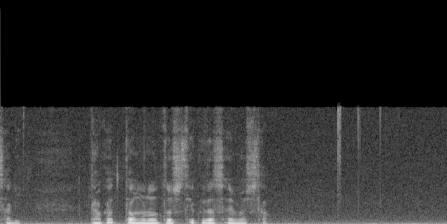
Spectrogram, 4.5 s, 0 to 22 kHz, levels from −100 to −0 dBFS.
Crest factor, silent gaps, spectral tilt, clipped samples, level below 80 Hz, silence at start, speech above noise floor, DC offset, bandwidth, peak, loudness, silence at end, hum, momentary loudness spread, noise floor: 18 dB; none; -7 dB/octave; under 0.1%; -46 dBFS; 0 s; 21 dB; under 0.1%; 11.5 kHz; -6 dBFS; -22 LUFS; 0 s; 50 Hz at -45 dBFS; 24 LU; -42 dBFS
